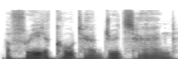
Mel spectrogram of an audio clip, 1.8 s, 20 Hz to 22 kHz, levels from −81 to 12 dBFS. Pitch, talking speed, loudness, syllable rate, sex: 95 Hz, 135 wpm, -17 LUFS, 4.2 syllables/s, male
